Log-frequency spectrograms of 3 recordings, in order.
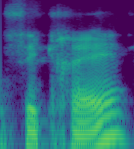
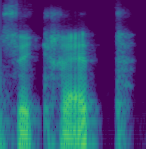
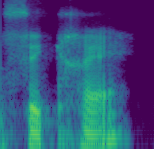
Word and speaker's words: secret: En effet, ils se sont remariés en secret, pas en secrète, en secret, tout simplement. Le T à la fin, on ne prononce pas.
